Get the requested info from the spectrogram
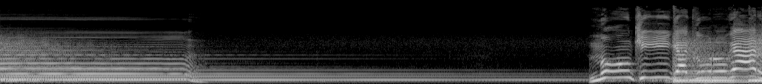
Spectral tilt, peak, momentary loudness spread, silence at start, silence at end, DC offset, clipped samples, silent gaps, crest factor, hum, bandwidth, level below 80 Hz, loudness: -5.5 dB/octave; 0 dBFS; 21 LU; 0 s; 0 s; under 0.1%; under 0.1%; none; 18 dB; none; 16 kHz; -64 dBFS; -18 LUFS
